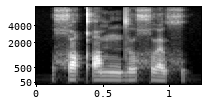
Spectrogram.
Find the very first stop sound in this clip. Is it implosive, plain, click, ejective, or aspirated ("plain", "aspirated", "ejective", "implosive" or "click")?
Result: ejective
